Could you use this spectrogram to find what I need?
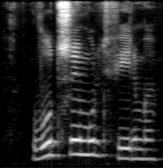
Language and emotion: Russian, neutral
